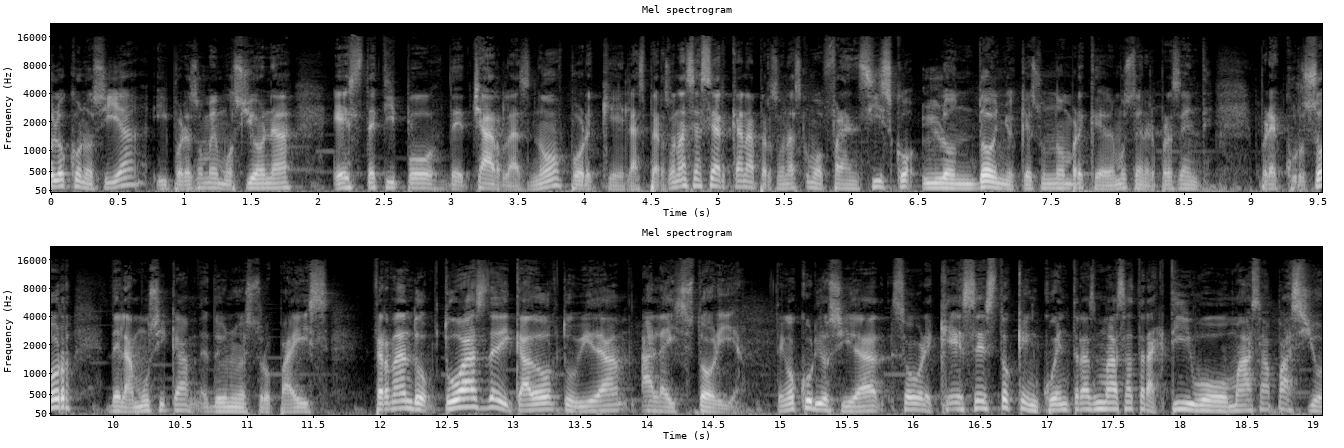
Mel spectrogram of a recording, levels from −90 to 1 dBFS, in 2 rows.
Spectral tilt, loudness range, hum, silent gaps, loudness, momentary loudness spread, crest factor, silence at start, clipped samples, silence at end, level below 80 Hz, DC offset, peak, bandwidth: -5.5 dB/octave; 4 LU; none; none; -21 LUFS; 10 LU; 18 dB; 0 s; under 0.1%; 0 s; -42 dBFS; under 0.1%; -4 dBFS; 16.5 kHz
